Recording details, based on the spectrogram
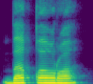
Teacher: بقرہ قاف اور را کو موٹا پڑھا جائے گا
